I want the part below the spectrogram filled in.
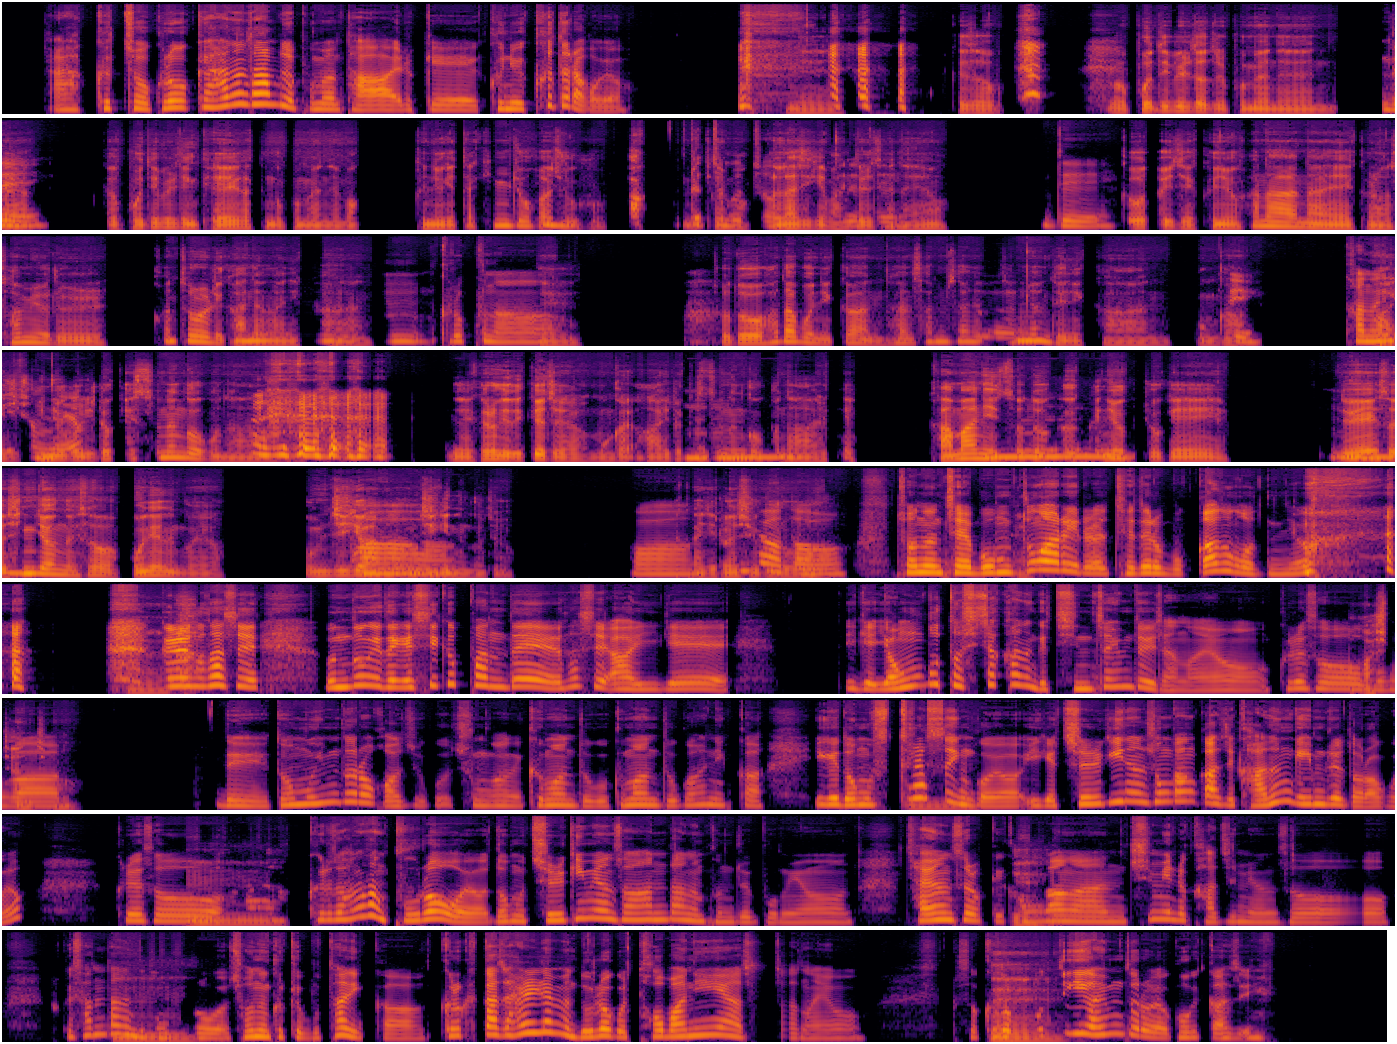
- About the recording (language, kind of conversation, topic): Korean, unstructured, 스트레스가 쌓였을 때 어떻게 푸세요?
- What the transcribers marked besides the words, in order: laugh; other background noise; distorted speech; gasp; laugh; laugh; laugh; tapping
